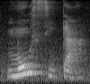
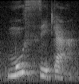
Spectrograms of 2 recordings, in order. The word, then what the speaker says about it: música: Música. And notice that there's no Z sound. In Spanish in English we say music, like it's a Z. In Spanish, our S's are pronounced S. Música. Música.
